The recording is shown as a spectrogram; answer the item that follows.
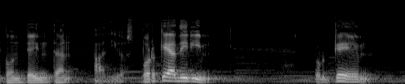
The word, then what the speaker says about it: Addirim: ¿Por qué adirim? Porque la palabra íntegro del hebreo se pronuncia como adirim.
